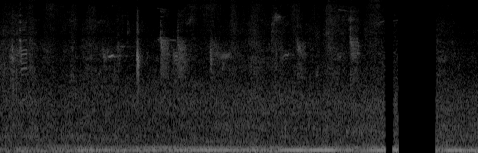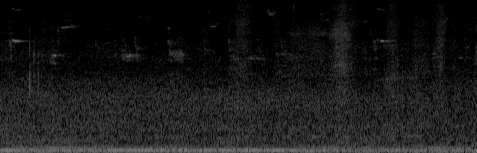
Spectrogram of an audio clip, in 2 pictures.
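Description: Scattered bird chirps over a steady low rumble, with the sound cutting out completely for about half a second around six seconds in.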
